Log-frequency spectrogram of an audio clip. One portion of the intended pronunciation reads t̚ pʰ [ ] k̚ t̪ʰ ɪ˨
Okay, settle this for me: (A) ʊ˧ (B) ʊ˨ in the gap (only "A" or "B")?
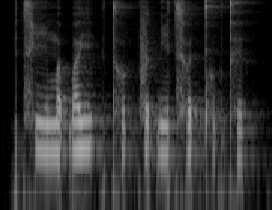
A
